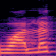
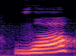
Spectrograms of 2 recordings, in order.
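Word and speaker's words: walk: पर ऐसे पैटर्न में एल साइलेंट रहता है, इसको वालक या हालफ नहीं पढ़ते, वॉक और हाफ पढ़ते हैं।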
